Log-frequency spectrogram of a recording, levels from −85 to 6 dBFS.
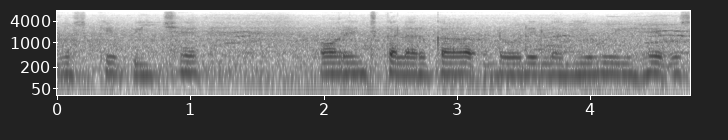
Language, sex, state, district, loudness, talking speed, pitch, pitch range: Hindi, male, Bihar, Saran, -26 LUFS, 125 wpm, 130 Hz, 130-135 Hz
